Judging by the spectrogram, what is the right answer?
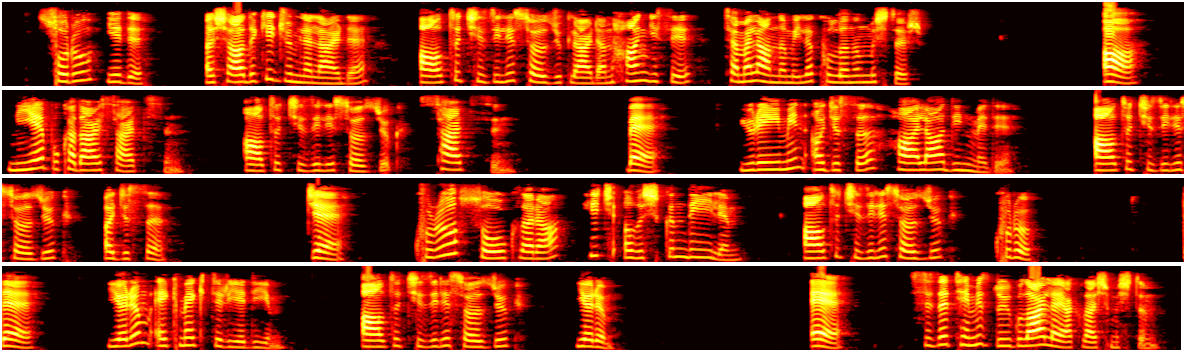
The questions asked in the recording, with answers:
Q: Aşağıdaki cümlelerde 6 çizili sözcüklerden hangisi temel anlamıyla kullanılmıştır?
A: Cevap D. Yarım ekmektir yediğim.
